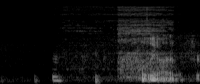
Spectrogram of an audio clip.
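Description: Silence for about half a second, then a faint, muffled voice with a soft click just before it.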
